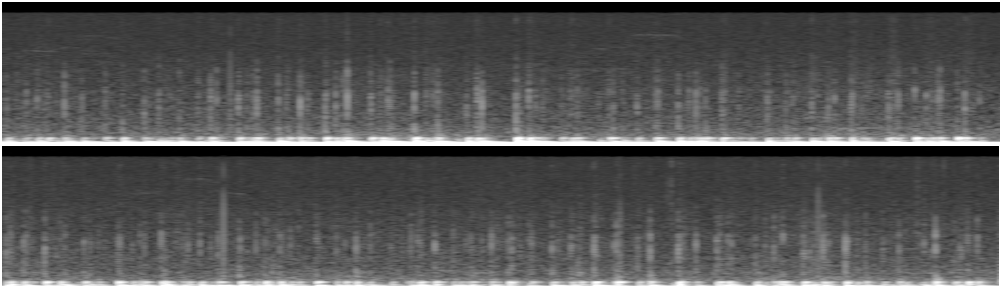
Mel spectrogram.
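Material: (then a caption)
Cork. A round, flat, solid cork trivet lying on a table is traced and lightly tapped with the fingertips of both hands, which have long nails. The result is a steady stream of soft, muffled, bassy thumps over a deep low rumble, with faint dry ticks on top and almost no ring after each touch.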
